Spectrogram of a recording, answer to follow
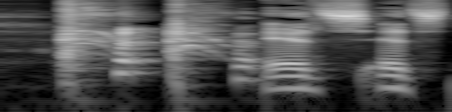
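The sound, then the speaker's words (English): A person coughs and sputters, four or so harsh, raspy bursts in quick succession with brief wheezy breaths between them, like a short choking fit, after breathing in the fumes of a drink. “I think my throat just got like a molecule breathing it in.”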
